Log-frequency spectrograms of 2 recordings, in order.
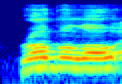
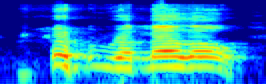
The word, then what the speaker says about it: Romello: those guys were, especially, going with Romulo and Romello, I should say, I pronounce it correct, Romello and Jacoby George.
